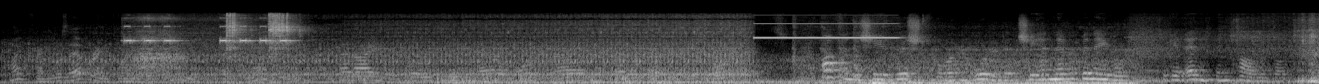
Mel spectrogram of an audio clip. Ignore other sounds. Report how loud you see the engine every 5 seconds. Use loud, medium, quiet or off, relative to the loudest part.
medium, loud, loud.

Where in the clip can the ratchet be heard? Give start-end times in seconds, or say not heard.
2.2-3.1.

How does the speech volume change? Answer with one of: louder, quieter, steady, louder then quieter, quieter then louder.
louder.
